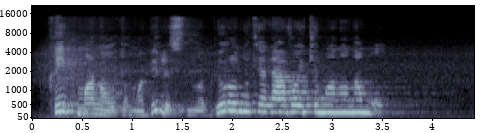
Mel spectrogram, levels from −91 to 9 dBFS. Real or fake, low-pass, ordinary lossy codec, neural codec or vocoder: real; 14.4 kHz; AAC, 48 kbps; none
